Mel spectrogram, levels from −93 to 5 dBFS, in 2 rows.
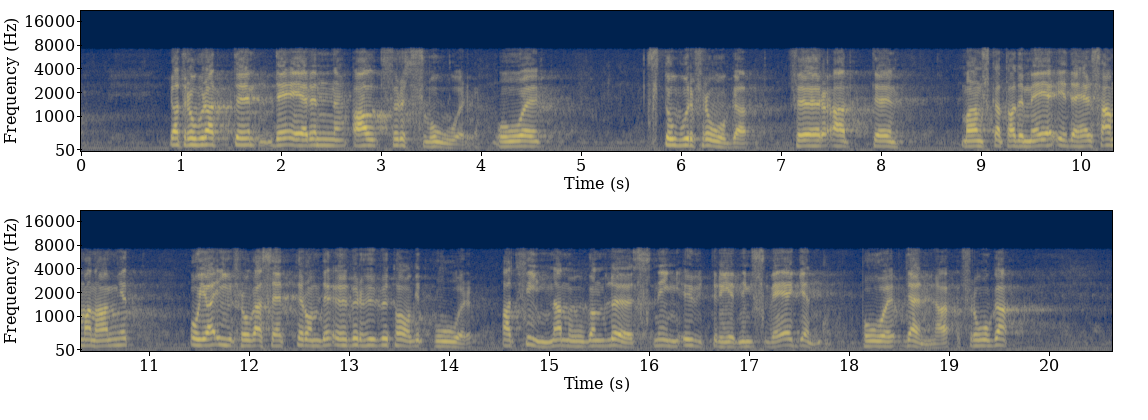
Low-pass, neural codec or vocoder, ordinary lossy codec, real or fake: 7.2 kHz; codec, 16 kHz, 16 kbps, FunCodec, trained on LibriTTS, 50 frames a second; none; fake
